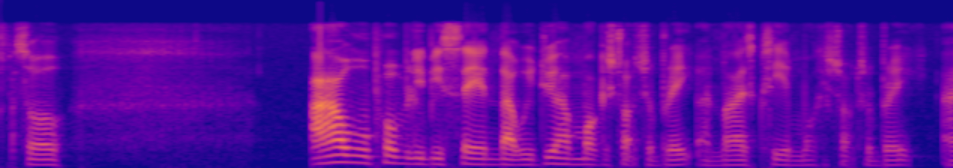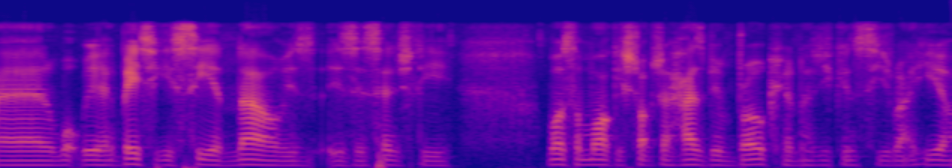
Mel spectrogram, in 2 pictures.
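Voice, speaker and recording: A man with a deep, hoarse voice and a chesty cough talks methodically through a trading chart, counting waves one by one. His delivery stays flat and even. The sound is dry and dull, close to the mic with audible breathing. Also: moderate pace, dry recording. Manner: talks step by step through wave counts, many ums. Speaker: trading analyst. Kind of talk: screen-share chart analysis.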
